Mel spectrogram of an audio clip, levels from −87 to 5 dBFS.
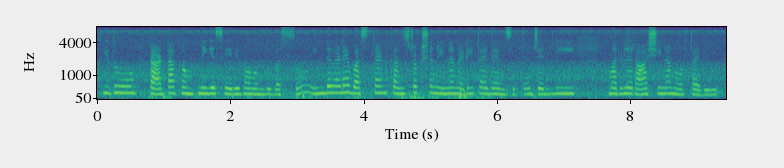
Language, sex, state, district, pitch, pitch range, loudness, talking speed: Kannada, male, Karnataka, Bellary, 240 Hz, 225-250 Hz, -19 LUFS, 115 wpm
